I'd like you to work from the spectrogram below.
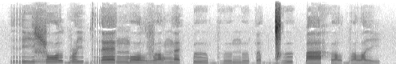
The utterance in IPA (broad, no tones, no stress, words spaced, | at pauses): ri ɮolˠbɹib rɛ ŋ͡molˠvɯlˠŋɛ k͡pɯ bʱɯŋɯɓəb ɡ͡ǀɯ k͡pahɯlˠbɯlˠ i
